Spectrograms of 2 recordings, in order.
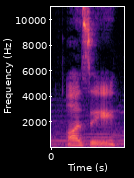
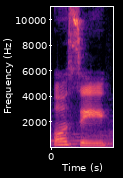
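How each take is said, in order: First: The middle consonant is a buzzed z sound. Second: The middle consonant is a hissed s sound. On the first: The speaker calls it right. "the S becomes a Z" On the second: The speaker calls it wrong. "text-to-speech said Aussie"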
